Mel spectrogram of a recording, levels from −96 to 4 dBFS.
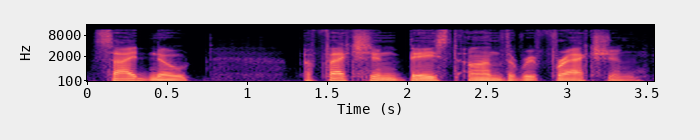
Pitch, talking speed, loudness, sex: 105 Hz, 100 wpm, -19 LUFS, male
